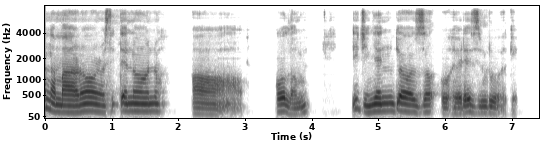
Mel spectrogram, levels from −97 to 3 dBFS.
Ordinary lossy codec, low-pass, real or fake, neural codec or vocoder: none; 7.2 kHz; fake; codec, 16 kHz, 16 kbps, FunCodec, trained on LibriTTS, 50 frames a second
